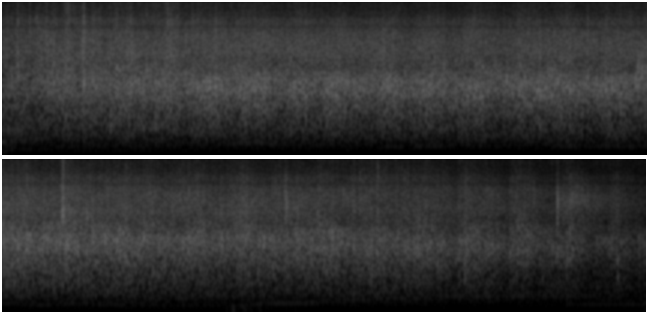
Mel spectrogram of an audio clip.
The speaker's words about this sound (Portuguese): Pode dar um salve de palmas para Jesus, amado.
